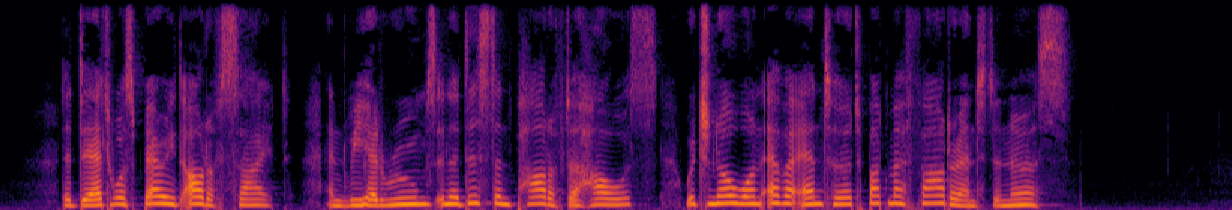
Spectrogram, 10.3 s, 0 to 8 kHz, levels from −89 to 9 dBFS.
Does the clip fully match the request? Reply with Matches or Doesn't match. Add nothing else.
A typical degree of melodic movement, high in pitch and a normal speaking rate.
Matches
